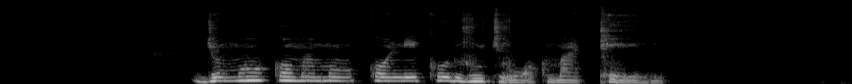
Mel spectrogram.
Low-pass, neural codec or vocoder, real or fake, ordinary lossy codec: 19.8 kHz; vocoder, 44.1 kHz, 128 mel bands, Pupu-Vocoder; fake; none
